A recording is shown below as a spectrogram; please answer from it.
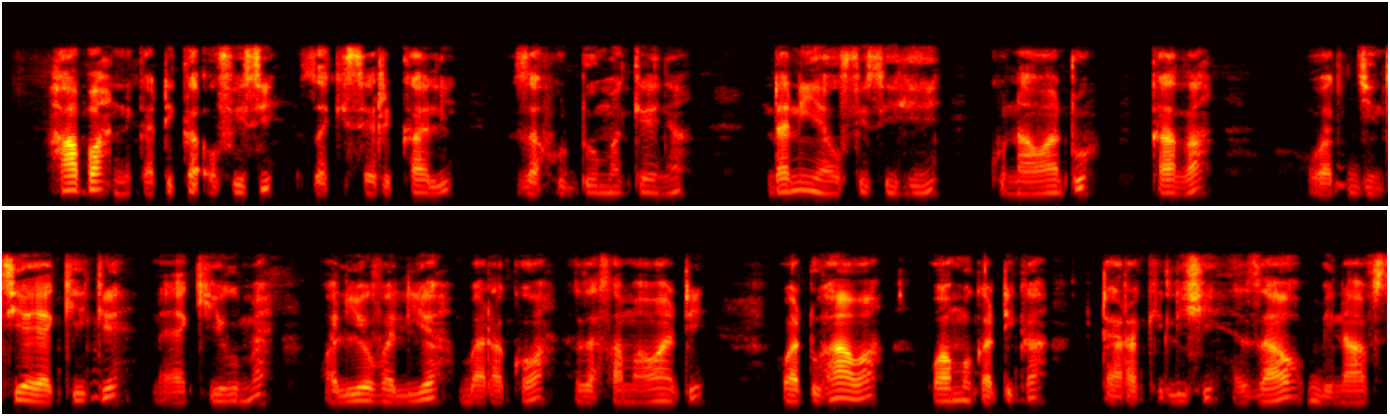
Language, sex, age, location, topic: Swahili, female, 25-35, Kisumu, government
